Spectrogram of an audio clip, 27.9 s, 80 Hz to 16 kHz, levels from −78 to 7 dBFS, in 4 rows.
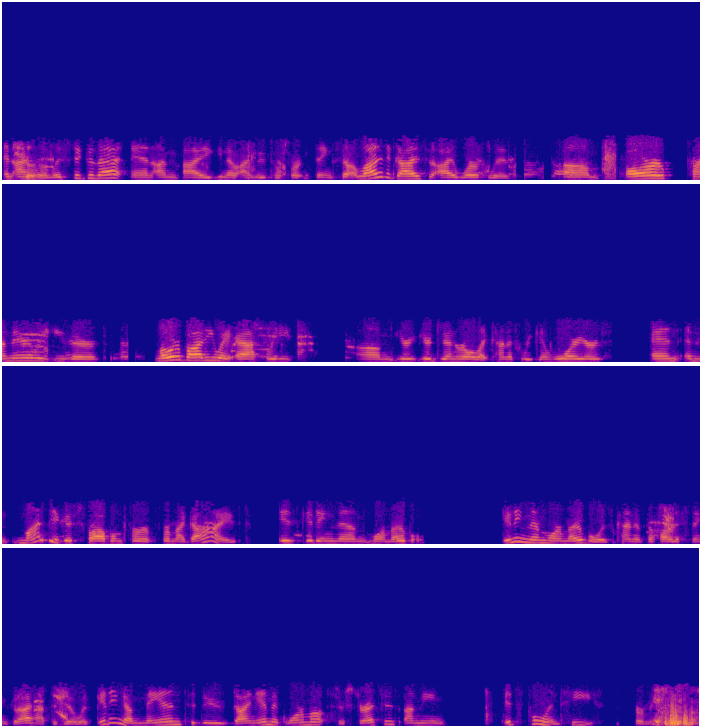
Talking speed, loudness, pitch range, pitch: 195 wpm, -27 LUFS, 185-245 Hz, 200 Hz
